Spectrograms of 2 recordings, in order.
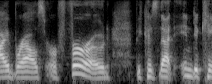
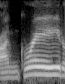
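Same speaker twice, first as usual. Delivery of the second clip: louder, bright and pleased; upbeat great; 4 semitones higher, 7 dB louder than usual. Shown as a demonstration. Teacher demonstrating an upbeat reply to students. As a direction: show you feel great. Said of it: "responding with an".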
